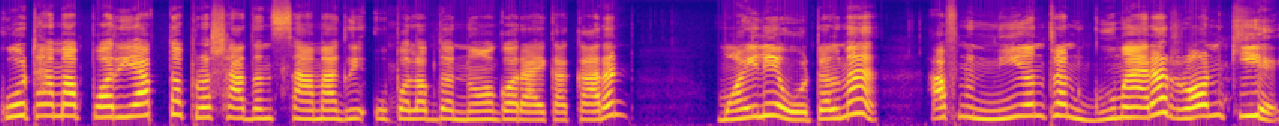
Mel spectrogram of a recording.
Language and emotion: Nepali, angry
